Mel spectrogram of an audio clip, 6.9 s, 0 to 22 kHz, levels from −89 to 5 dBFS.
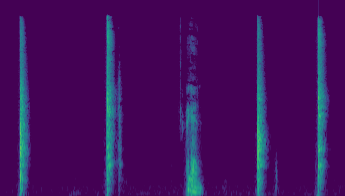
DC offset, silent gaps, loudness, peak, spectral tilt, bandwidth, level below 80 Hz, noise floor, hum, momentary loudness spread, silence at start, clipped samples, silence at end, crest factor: under 0.1%; none; -23 LUFS; 0 dBFS; -2 dB/octave; 15.5 kHz; -58 dBFS; -82 dBFS; none; 14 LU; 0.4 s; under 0.1%; 0.45 s; 30 dB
